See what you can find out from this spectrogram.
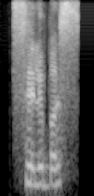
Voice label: "syllabus", Indian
